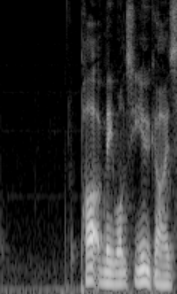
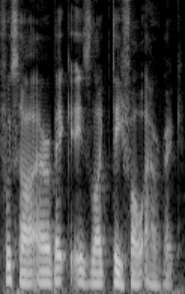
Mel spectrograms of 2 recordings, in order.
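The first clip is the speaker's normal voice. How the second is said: ordinary delivery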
